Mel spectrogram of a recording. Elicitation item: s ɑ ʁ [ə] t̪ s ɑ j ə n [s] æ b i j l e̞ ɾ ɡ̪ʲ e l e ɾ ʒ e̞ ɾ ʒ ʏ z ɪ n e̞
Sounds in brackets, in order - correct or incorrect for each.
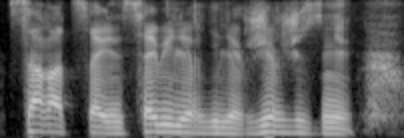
incorrect: ɑ, correct

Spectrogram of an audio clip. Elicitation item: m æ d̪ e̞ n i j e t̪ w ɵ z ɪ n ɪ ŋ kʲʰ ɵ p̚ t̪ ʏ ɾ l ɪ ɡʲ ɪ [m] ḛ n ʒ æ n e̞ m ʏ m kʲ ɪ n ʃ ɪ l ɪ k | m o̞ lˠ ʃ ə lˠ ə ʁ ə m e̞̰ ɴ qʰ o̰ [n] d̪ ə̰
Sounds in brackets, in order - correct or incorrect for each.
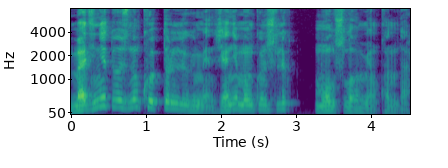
correct, correct

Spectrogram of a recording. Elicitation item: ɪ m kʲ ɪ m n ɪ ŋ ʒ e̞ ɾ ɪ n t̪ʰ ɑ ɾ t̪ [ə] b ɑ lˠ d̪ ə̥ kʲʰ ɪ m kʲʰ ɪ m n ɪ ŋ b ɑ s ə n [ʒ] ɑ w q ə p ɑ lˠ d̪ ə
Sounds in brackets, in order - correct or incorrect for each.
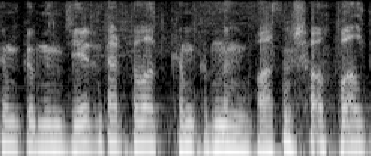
correct, incorrect: ʃ

